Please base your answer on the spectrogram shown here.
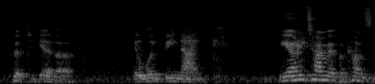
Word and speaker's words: Nike: true I mean but that you know Nike pronounces it Nike you have to pronounce it however they say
